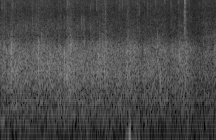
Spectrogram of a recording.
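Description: A church congregation claps during a sermon, a steady, dense ripple of applause filling the room at an even level, with a brief low thump partway through.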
